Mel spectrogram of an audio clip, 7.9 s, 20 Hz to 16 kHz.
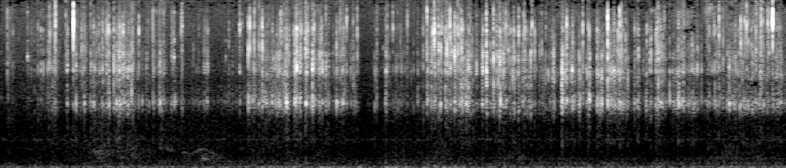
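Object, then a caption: Small silicone bristle scrubber. Long nails scratch the bristles of a small, flat, solid yellow silicone duck-shaped scrubber, making a dense, continuous run of quick, crisp scratchy ticks. The sound is bright with a steady tonal band around 1.5 kHz, set over a low, constant rumble, and swells slightly louder in the second half.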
